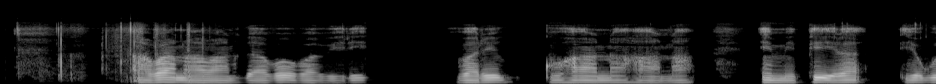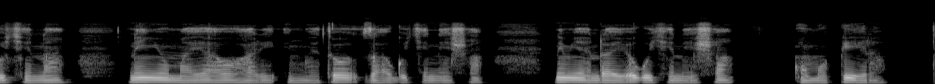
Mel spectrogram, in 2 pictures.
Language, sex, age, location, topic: Kinyarwanda, male, 25-35, Musanze, government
